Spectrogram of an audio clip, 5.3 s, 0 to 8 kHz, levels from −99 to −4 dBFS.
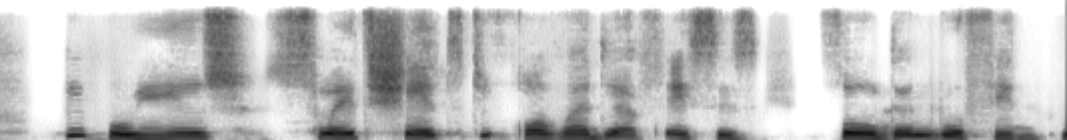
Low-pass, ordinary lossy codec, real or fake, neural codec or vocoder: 7.2 kHz; none; fake; codec, 16 kHz, 1 kbps, X-Codec, HuBERT features, trained on balanced general audio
